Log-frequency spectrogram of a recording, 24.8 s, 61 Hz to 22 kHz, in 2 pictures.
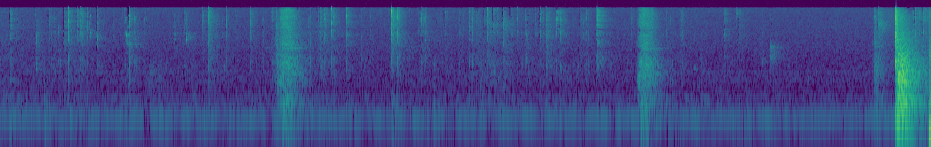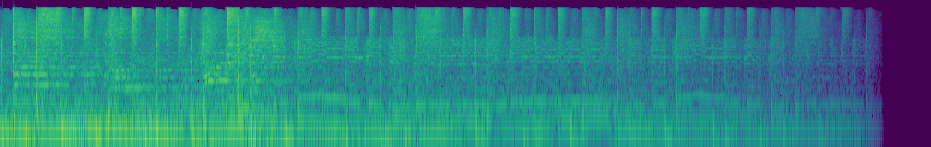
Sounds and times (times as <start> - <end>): Background music: 12.4 - 24.2.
